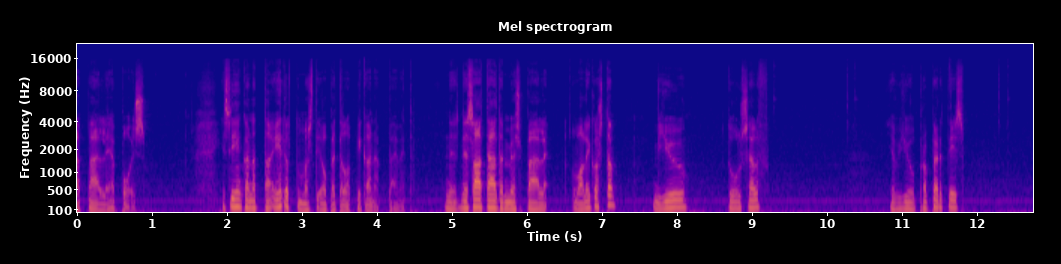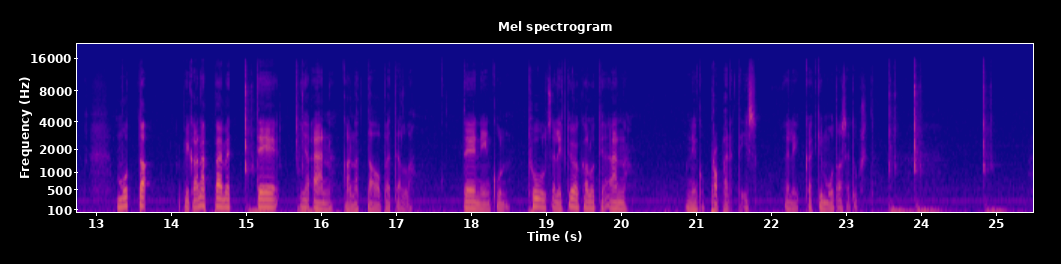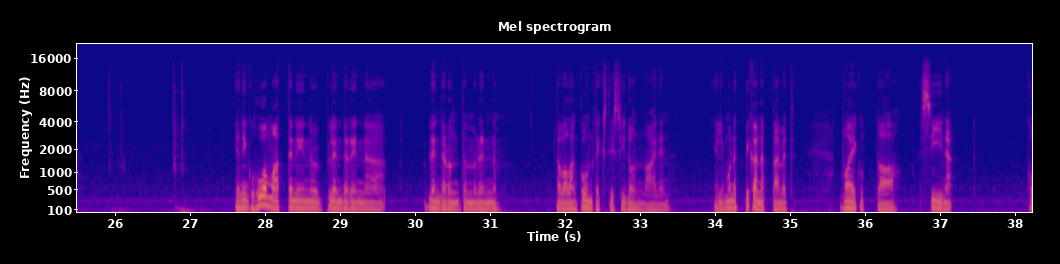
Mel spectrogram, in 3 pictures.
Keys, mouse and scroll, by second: 5.3 click, 15.0 t, 15.7 n, 23.6-23.9 typing, 26.0 t, 26.8 t.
